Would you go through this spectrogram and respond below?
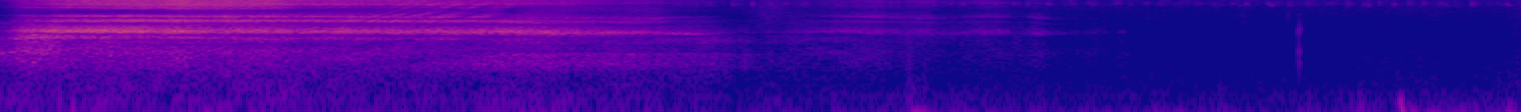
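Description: One long, breathy exhale during a gentle vinyasa yoga session, loud and close at first, then fading into quiet room tone with a couple of faint soft knocks.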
